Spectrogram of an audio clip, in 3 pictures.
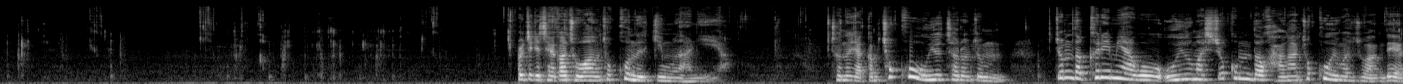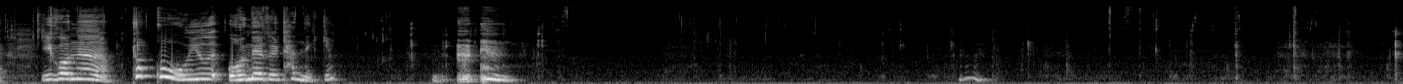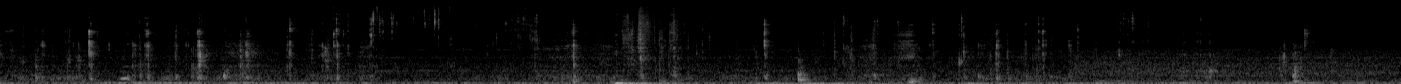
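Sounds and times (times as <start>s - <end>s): close chewing wet mouth sounds: 0.0s - 1.3s, 1.9s - 5.2s, 17.4s - 18.6s, 19.3s - 34.4s.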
